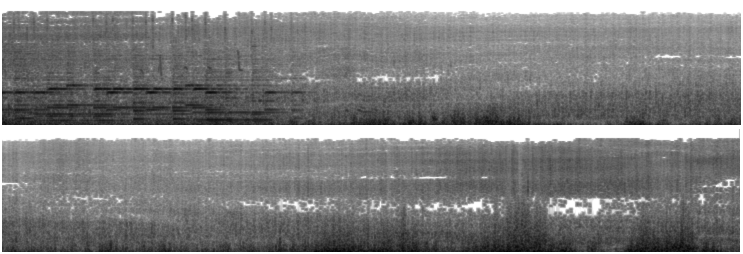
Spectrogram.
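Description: Background music ending about four seconds in, then outdoor wind buffeting the microphone, a rough low rumble rising and falling in gusts.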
